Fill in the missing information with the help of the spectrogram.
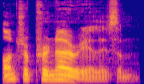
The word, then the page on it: entrepreneurialism: British English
